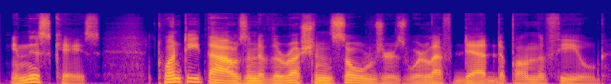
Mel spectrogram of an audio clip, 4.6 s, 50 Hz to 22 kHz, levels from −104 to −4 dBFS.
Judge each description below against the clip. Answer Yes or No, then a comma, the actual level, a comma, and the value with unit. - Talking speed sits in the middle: Yes, average, 195 wpm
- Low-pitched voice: Yes, low, 100 Hz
